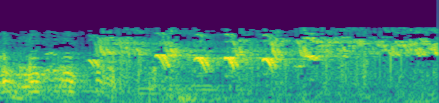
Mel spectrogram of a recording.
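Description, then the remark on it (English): Bird-like chirping comes in a quick string of bright, repeated notes, moderately loud, with no talking over it. It comes from an alarm clock. “Gee, listen to the Boyd singing. Oh, Rudy, it's a bird.”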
